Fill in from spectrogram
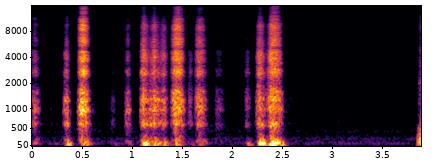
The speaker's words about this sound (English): That cry breath, dude, cry breath is so funny. You're like done crying, but like somebody says something to you and you're like, that cry breath. She still has cry breath.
